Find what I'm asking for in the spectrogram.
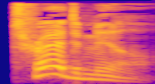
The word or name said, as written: treadmill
